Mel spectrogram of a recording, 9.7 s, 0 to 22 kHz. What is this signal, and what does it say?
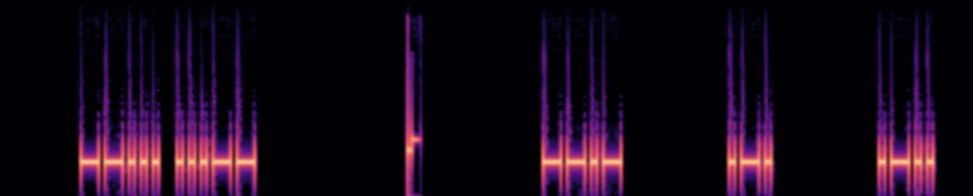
Morse code, heard as a keyed tone, about 20 wpm, spaced as for 9 wpm, 690 Hz. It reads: 73 QRL
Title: Top 20 QSO Elements - 6x Character Spacing - 20wpm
